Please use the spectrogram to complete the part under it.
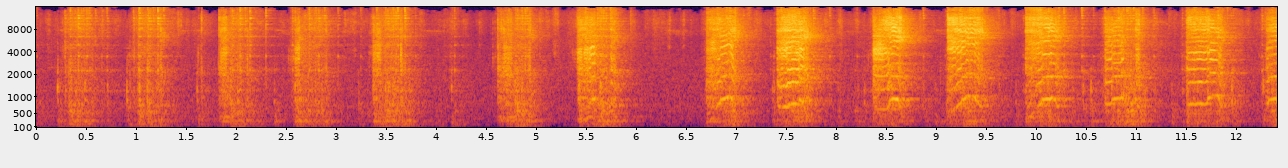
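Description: Twine rasps as it is pulled tight around a bundle.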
